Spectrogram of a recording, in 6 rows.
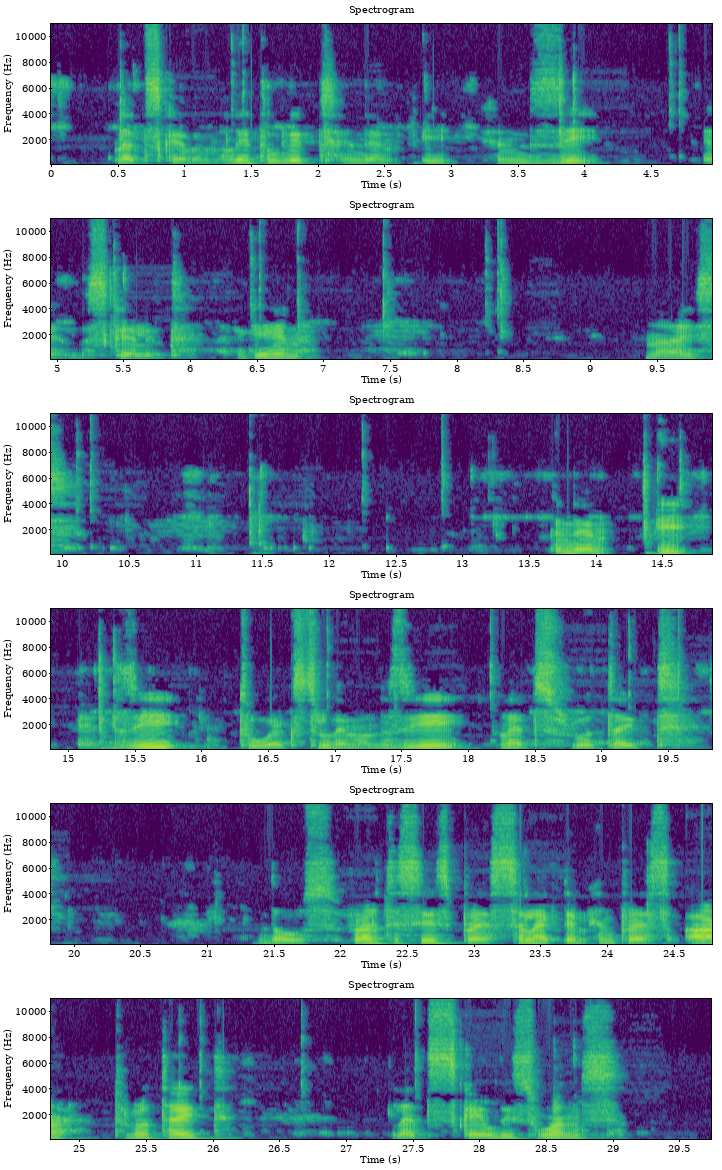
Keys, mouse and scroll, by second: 0.2 s, 2.4 e, 5.1 s, 6.5-9.8 middle drag, 7.9-11.8 drag, 11.1 KP_1, 11.9-14.1 drag, 14.1 e, 17.2-20.9 drag, 24.0 r, 26.4-28.4 drag, 28.3 s.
